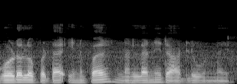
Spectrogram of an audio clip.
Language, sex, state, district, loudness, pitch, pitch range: Telugu, male, Telangana, Mahabubabad, -18 LUFS, 95 Hz, 90-100 Hz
